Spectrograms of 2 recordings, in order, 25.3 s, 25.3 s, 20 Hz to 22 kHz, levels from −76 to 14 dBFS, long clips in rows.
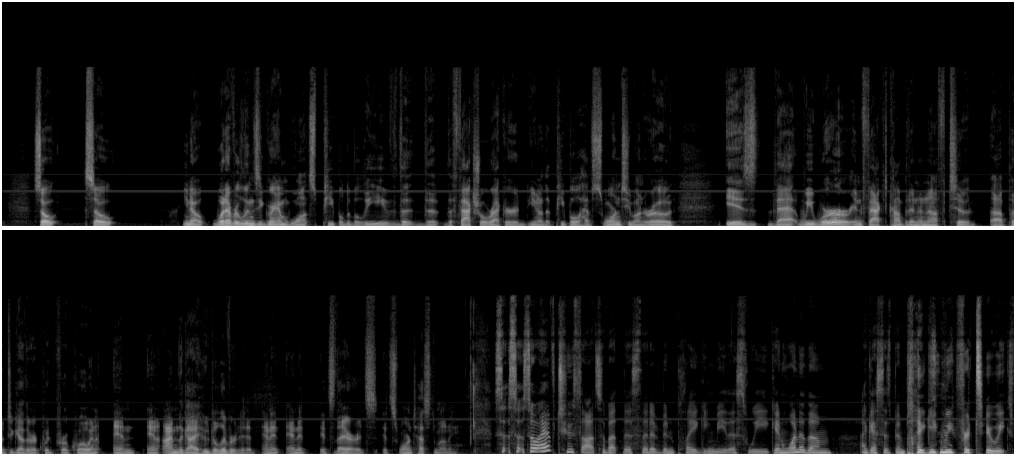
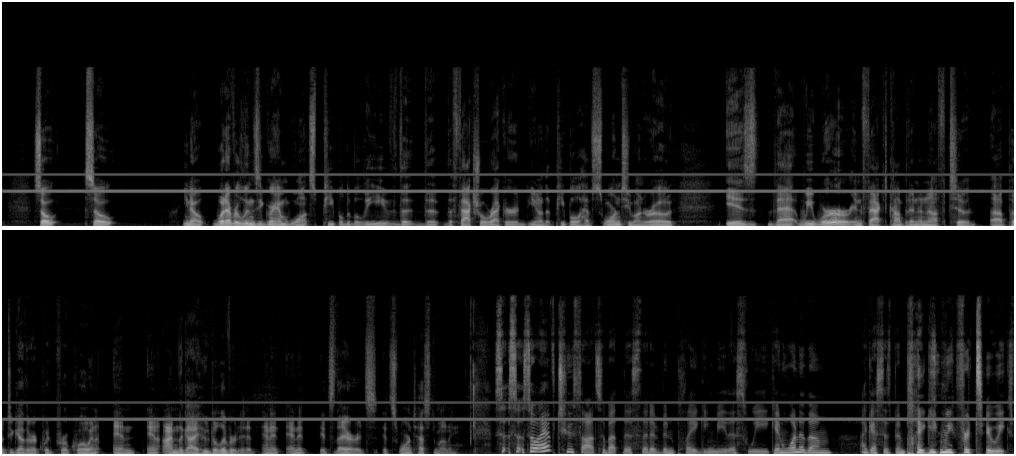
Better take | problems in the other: first | high-pitched whine; loud; throughout; 3.5 kHz, 9 dB below the speech; faint in the first

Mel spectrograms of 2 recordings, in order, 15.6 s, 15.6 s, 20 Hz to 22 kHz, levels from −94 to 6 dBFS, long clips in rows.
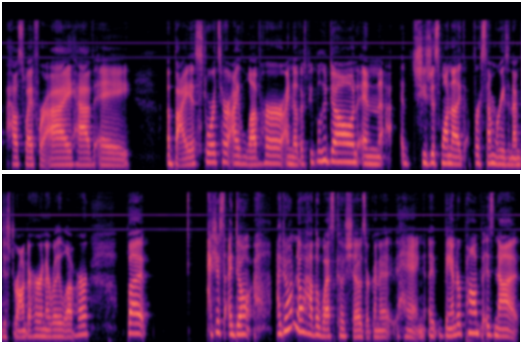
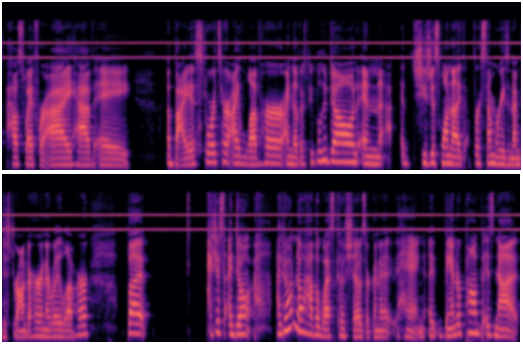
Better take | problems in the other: first | high-pitched whine; loud; throughout; 8 kHz, 6 dB below the speech; faint in the first

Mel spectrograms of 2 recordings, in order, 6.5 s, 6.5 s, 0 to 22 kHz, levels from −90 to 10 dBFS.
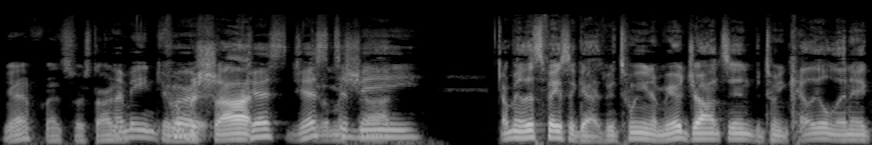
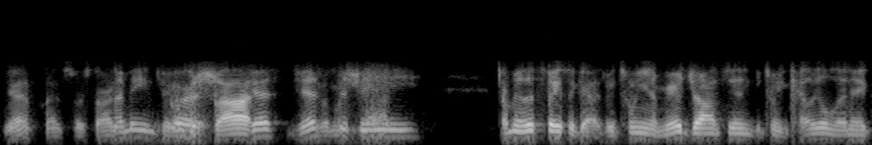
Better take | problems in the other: first | phone-call audio; poor line

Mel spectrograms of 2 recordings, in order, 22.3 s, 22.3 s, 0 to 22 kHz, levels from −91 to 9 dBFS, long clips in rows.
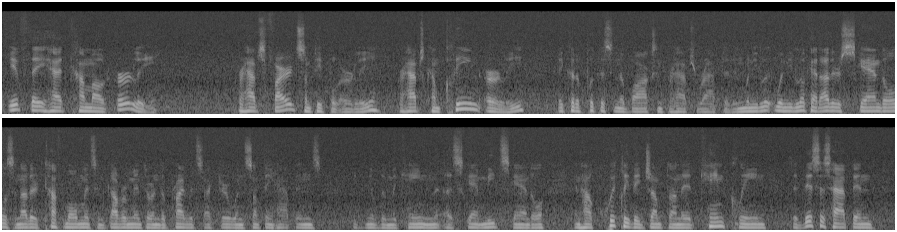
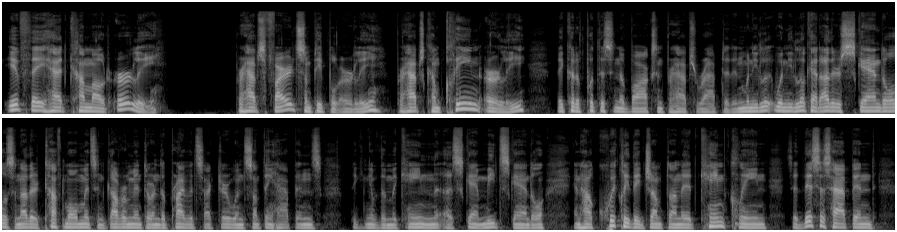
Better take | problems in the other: second | hiss; noticeable; throughout; 10 dB below the speech

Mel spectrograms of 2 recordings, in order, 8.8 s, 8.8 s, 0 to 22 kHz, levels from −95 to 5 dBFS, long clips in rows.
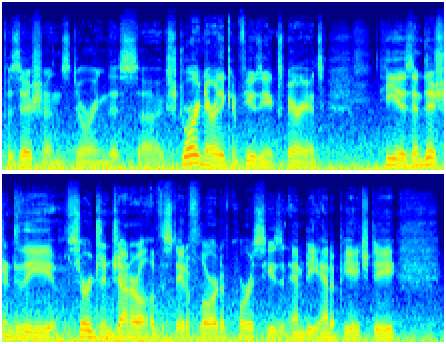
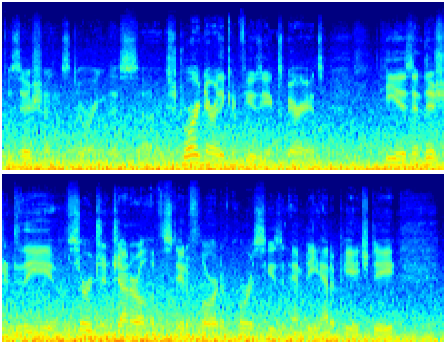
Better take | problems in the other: first | wind noise on the microphone; heavy; 5 dB below the speech; occasional gusts in the first

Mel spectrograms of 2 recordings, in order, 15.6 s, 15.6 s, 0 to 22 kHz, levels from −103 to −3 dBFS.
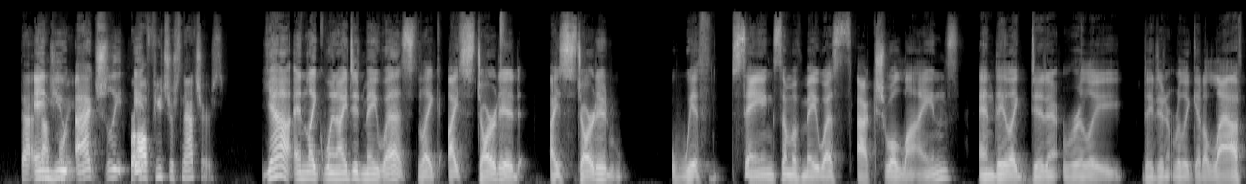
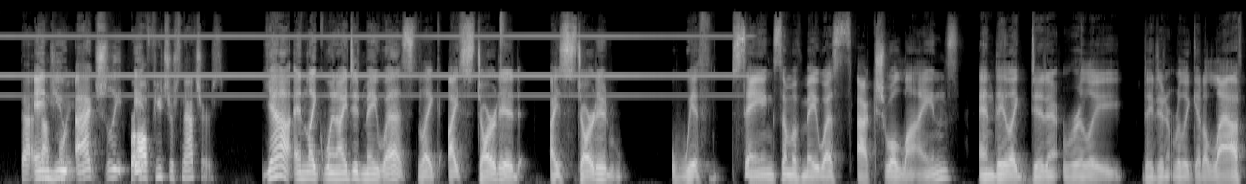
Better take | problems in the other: first | high-pitched whine; noticeable; until 9.5 s; 4 kHz, 10 dB below the speech

